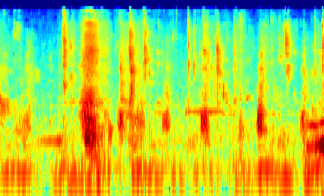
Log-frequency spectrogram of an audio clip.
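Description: Two people eating by hand: chewing and biting sounds, a string of short, scattered mouth noises.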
